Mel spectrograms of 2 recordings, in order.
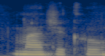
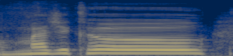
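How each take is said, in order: First: "Magical." said much softer, barely above a breath; hushed. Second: "Magical." stretched out slowly at normal volume; drawn out. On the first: Fan overcome by the song, saying "Magical." in a hush. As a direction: breathe "Magical." softly in awe. Repeats the word, awed. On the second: Fan relishing the song, drawing "Magical." out slowly. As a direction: savour "Magical." slowly, letting each syllable linger. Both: Real, not acted.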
